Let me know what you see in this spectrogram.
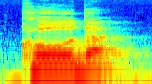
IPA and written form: ˈkoda (coda)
